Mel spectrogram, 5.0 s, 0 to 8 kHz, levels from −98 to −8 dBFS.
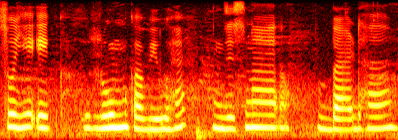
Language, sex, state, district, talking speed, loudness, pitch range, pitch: Hindi, female, Chhattisgarh, Raipur, 120 wpm, -16 LUFS, 245-270 Hz, 260 Hz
